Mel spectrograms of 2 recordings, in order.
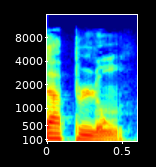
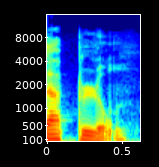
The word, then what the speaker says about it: appelons: Nous nous appelons. Nous nous appelons. Okay, final S doesn't exist. Nous nous appelons.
